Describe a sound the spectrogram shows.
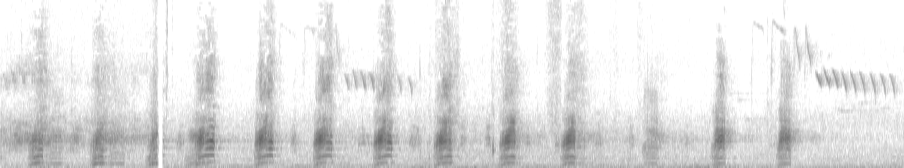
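A duck quacks loudly and repeatedly, close by.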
